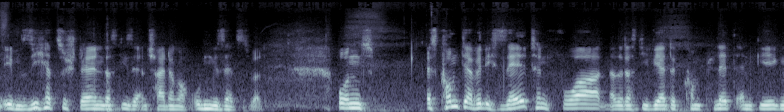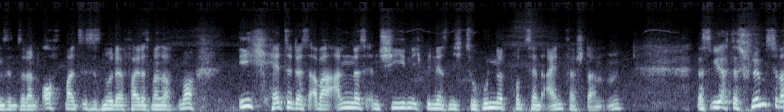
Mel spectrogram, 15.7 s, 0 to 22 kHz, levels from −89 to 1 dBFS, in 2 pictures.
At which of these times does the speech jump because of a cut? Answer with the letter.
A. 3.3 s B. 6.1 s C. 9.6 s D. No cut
B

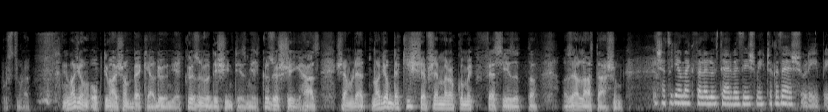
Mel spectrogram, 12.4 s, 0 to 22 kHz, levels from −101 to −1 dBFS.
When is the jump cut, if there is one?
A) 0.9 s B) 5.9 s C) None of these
A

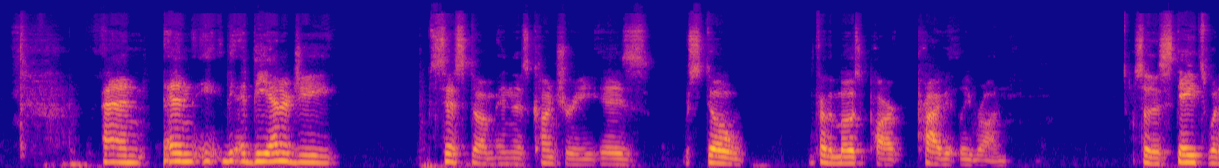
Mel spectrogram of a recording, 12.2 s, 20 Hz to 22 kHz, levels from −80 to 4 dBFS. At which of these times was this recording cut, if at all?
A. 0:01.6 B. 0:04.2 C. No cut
A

